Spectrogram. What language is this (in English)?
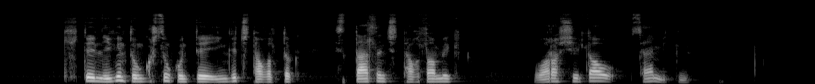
Mongolian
